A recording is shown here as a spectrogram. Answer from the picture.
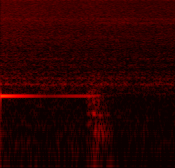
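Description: A single grand piano note ringing and dying away, cut off about a second in, followed by a short pause in the playing with only quiet room tone.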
